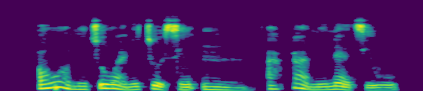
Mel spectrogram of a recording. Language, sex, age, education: Yoruba, male, 15-29, tertiary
